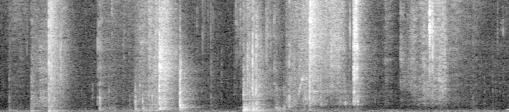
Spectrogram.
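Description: Items being rummaged through and pulled out of a fabric backpack: irregular rustling and handling noises with a few sharper knocks.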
